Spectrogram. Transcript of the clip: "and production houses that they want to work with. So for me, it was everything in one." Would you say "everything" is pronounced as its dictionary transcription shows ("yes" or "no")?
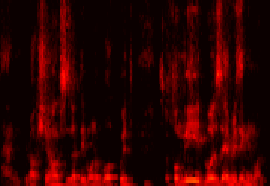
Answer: no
